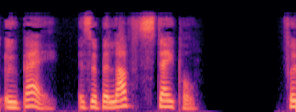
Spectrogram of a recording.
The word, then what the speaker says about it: ube: This striking dessert originated in the Philippines, where the ube, pronounced ube, is a beloved staple.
